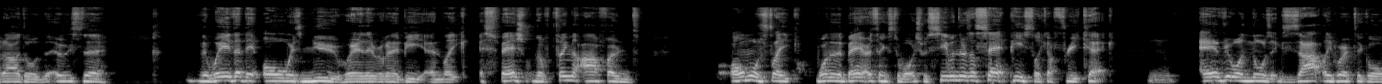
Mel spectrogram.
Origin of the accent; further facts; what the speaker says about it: Inverness, Scotland, United Kingdom; When I was growing up in Inverness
